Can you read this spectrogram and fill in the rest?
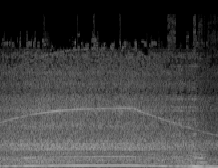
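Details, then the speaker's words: Router running with the bearing off after the loose collar was retightened: a smooth, even high whine with no rattle, running normally now. The earlier noise came from the loose collar. "And Collie was just loose, gang."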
